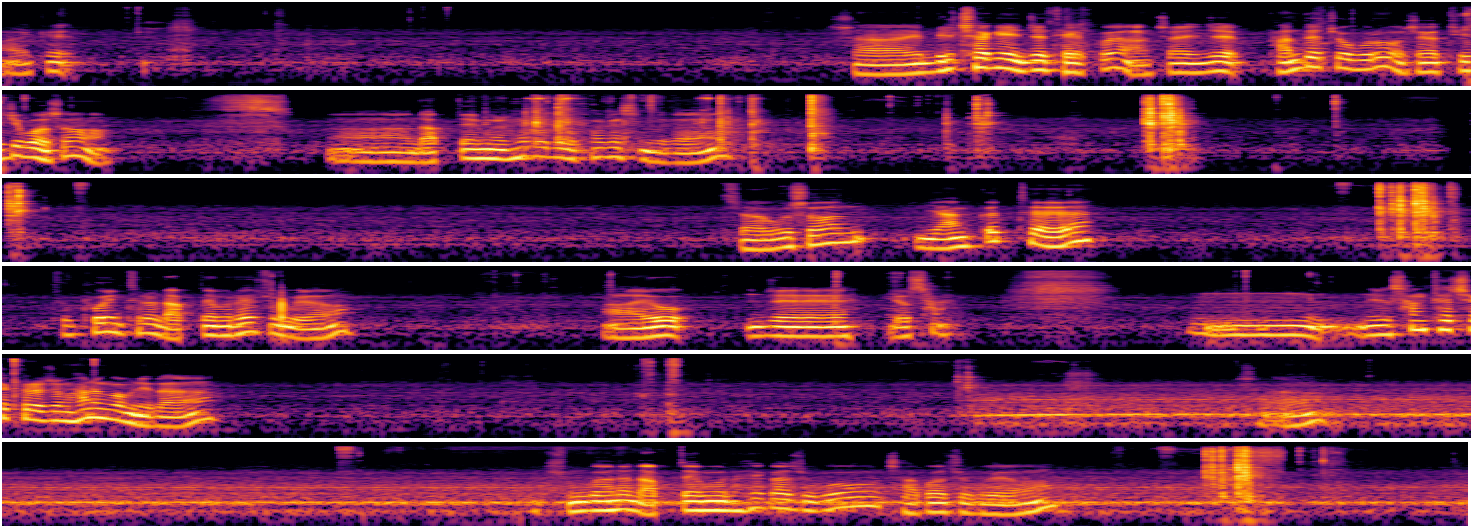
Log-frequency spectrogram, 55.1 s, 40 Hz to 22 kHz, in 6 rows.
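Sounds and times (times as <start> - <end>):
low room hum: 0.0 - 55.0
steady low hum: 41.3 - 55.0.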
